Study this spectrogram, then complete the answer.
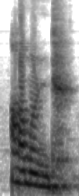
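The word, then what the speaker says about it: almond: आमंड य आमंड भी कुछ लोग पढ़ते हैं और आलमंड भी पढ़ते हैं अमेरिकन इंग्लिश में यह अमेरिकन इंग्लिश में आलमंड बोला जाता है लेकिन ब्रिटिश इंग्लिश में चकि हमारे यहां ब्रिटिश इंग्लिश को मान्यता है और प्रचलित ब्रिटिश इंग्लिश है इसलिए यहां पर एल साइलेंट करके बोला जाएगा तो इसको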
